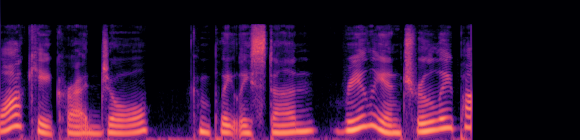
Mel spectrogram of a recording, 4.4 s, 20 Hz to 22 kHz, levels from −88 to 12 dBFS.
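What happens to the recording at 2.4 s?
At 2.4 s the speech carries on without any audible fault; the audio is intact at that moment.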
